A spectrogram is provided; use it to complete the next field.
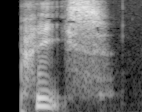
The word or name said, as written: pris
